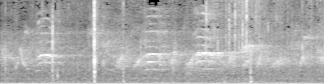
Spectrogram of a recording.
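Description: Birds chirping in short high calls over a steady low rumble, with one sharp click about a second in.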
